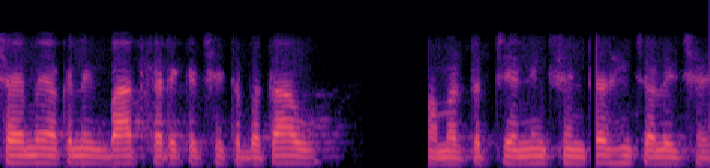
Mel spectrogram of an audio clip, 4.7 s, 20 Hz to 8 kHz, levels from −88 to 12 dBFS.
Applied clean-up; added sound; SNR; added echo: none; none; none; none.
